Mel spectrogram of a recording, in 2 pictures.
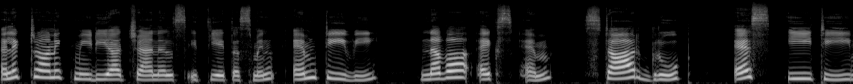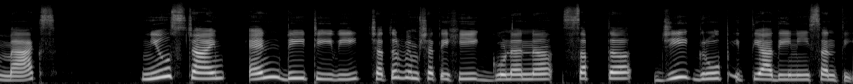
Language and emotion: Sanskrit, neutral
